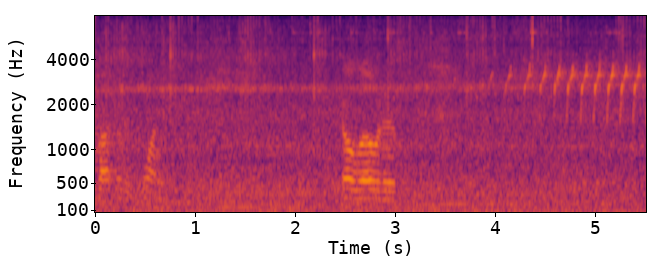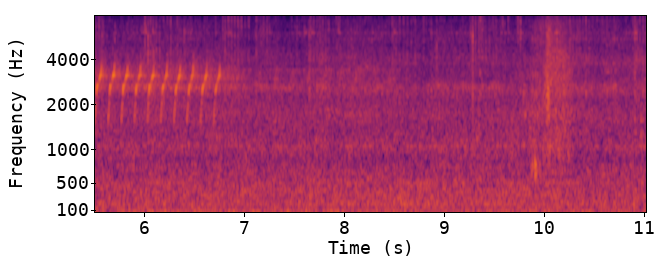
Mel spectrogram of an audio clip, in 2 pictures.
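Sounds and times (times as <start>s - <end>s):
low outdoor rumble: 0.0s - 11.0s
songbird trill: 3.8s - 7.1s.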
